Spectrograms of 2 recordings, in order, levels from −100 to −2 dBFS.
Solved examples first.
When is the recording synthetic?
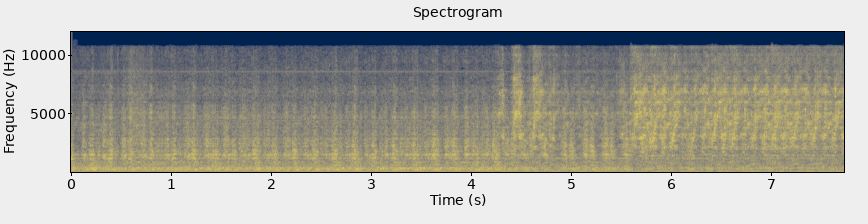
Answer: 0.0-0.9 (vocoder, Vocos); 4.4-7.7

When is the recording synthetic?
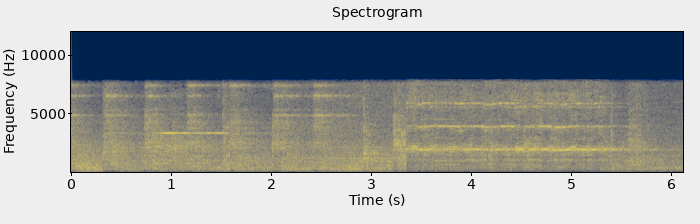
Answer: none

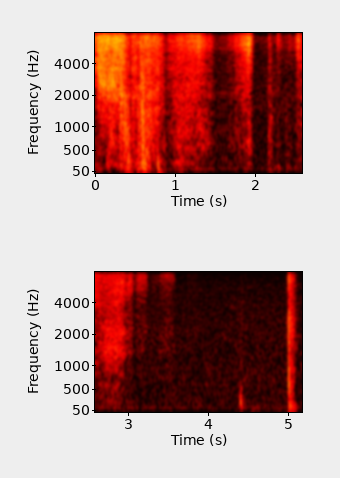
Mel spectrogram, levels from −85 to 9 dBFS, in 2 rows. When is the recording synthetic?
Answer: none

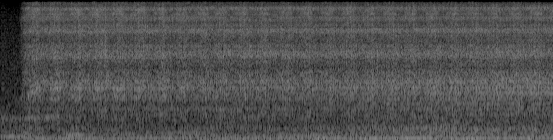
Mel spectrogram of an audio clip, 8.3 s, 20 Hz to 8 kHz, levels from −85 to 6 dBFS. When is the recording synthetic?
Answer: 0.0-8.3 (vocoder, Vocos)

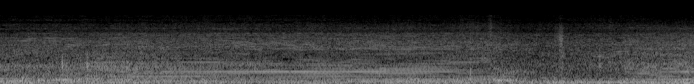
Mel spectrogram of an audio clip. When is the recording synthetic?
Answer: none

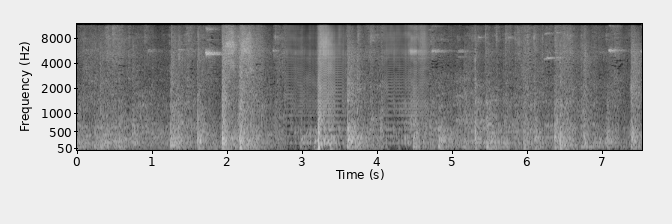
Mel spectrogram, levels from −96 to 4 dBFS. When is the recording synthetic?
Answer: 2.8-3.6 (vocoder, Vocos); 4.1-4.7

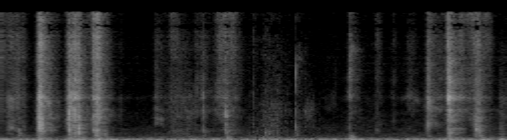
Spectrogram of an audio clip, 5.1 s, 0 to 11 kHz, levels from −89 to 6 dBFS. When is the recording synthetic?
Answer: 0.0-2.5 (vocoder, Vocos); 3.2-5.1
